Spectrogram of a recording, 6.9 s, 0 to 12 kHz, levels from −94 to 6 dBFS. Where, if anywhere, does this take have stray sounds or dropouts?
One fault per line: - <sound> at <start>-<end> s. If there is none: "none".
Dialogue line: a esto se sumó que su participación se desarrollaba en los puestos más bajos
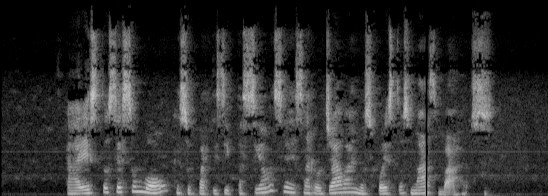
- dropout at 5.3-5.4 s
